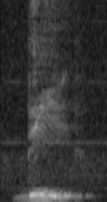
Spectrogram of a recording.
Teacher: Huruf dal karena memiliki sifat syiddah, maka tidak mengalir bunyi hurufnya.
